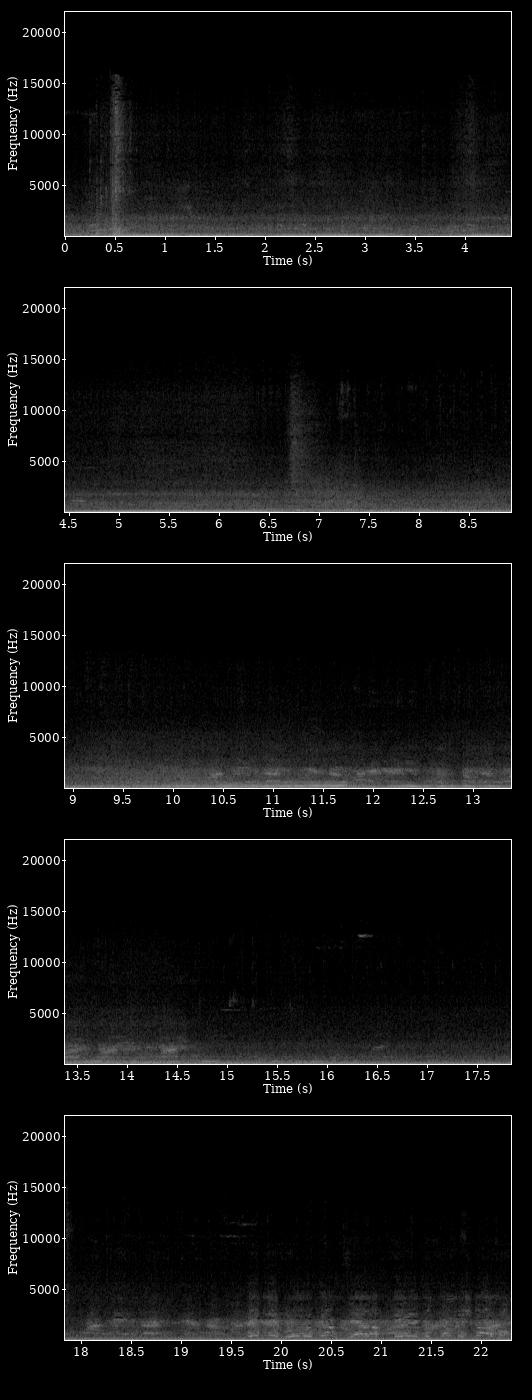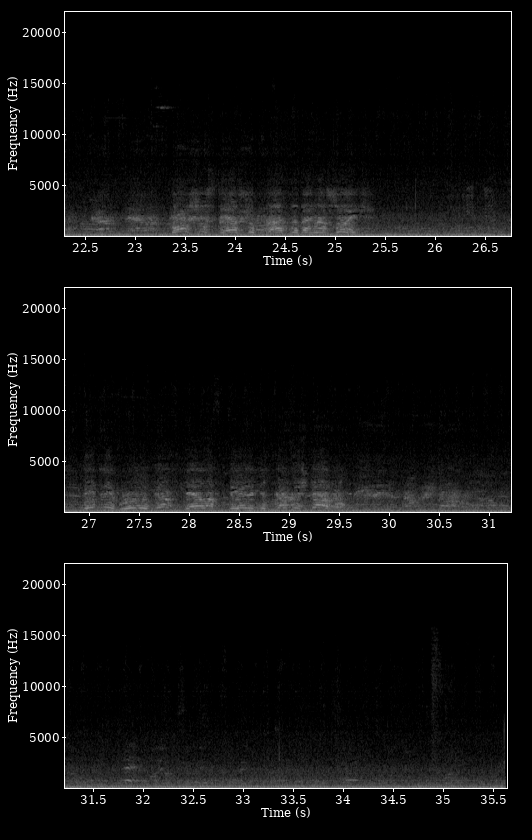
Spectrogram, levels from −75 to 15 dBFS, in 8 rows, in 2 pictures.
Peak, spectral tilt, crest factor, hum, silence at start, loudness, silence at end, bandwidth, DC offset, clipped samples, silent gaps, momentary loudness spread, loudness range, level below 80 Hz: -14 dBFS; -6.5 dB/octave; 16 dB; none; 0 s; -33 LUFS; 0 s; 16 kHz; under 0.1%; under 0.1%; none; 8 LU; 6 LU; -34 dBFS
